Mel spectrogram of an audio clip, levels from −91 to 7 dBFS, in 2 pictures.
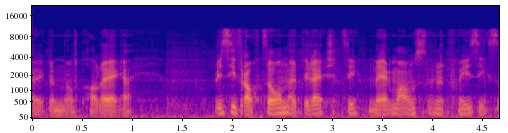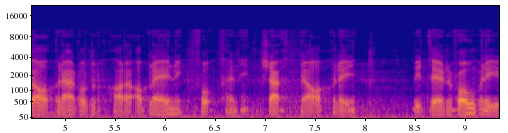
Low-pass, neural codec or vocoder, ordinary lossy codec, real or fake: none; autoencoder, 22.05 kHz, a latent of 192 numbers a frame, VITS, trained on many speakers; none; fake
